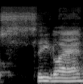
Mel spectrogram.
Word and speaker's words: Clang: After Richard Hatherall, we've got C-Lang or Clang, depending on how you want to pronounce it. I've heard it both ways.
